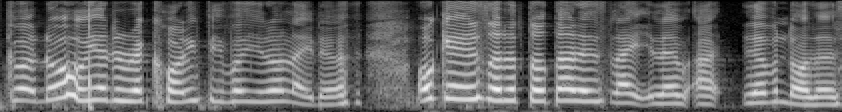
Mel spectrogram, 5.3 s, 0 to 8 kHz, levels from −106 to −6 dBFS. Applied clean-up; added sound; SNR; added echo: none; none; none; none.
